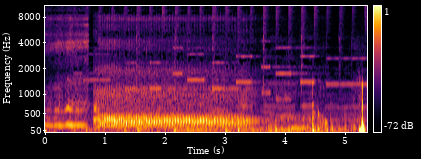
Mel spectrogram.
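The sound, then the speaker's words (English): A happy dog lets out a low, sustained rumbling growl that sounds almost like a purr, steady for several seconds, then trails off into a few faint shuffles and a sharp knock. “This dog is fucking purring.”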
